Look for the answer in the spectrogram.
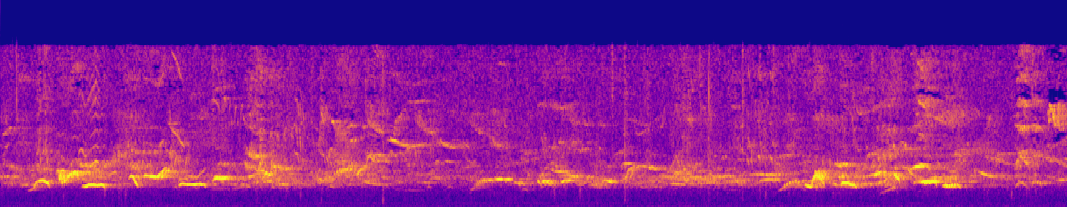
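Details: Early-morning chorus of birds at Guisborough: bursts of rapid chirping and warbled phrases come in uneven waves, with quieter gaps between the louder clusters of overlapping song.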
